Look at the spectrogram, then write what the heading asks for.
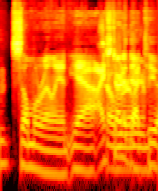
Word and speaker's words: Silmarillion: I wanted, I think, to get to the the I don't know how to pronounce it, the Silmarillion. Silmarillion.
